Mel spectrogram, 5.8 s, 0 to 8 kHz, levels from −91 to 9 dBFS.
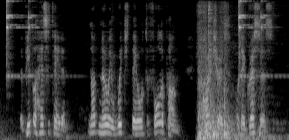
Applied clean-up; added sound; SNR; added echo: classical method WPE with log-MMSE.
